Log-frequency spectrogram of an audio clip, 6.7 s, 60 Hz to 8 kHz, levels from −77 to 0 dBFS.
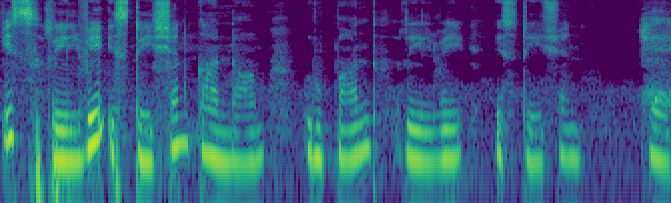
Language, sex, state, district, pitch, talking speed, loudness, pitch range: Hindi, female, Madhya Pradesh, Katni, 180 Hz, 80 wpm, -19 LUFS, 170-200 Hz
